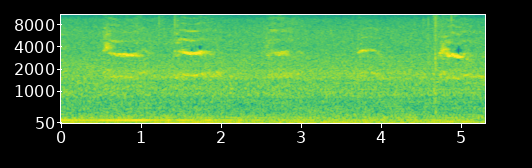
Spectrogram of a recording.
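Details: Scottish Fold cat. A Scottish Fold cat makes brief, high-pitched mews, each a quick squeaky note repeated about once a second. A steady low rumble of room noise sits underneath throughout.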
